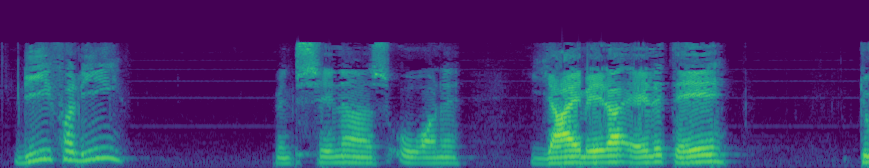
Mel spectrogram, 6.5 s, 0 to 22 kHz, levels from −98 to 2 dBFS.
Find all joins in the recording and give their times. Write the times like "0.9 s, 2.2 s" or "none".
2.2 s, 4.3 s

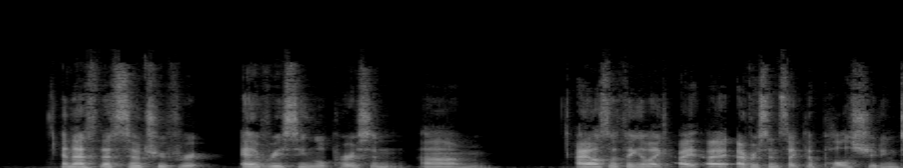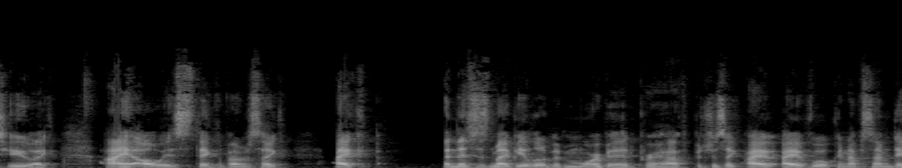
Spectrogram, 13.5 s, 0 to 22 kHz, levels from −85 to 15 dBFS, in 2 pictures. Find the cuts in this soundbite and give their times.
1.7 s, 3.1 s

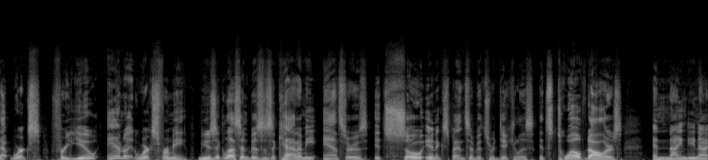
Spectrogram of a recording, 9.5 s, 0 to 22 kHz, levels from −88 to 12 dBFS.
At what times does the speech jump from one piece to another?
2.6 s

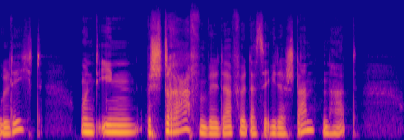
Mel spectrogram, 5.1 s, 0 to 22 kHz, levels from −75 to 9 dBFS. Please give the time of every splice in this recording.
1.8 s, 3.4 s

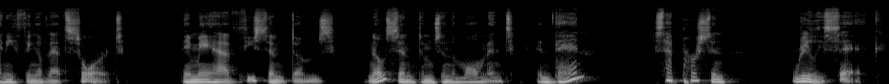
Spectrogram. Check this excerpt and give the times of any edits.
2.4 s, 3.6 s

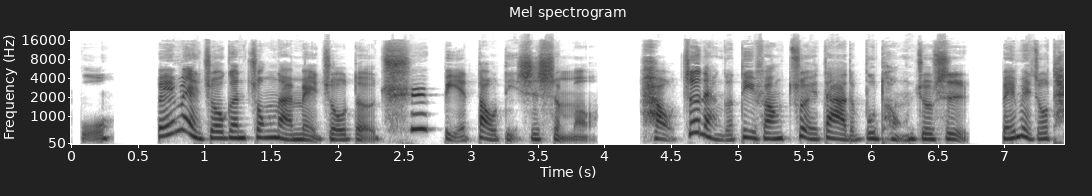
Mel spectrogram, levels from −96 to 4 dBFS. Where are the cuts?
none

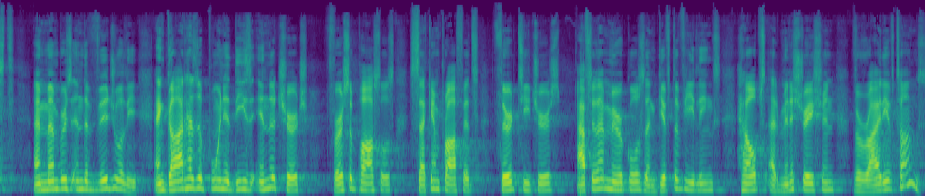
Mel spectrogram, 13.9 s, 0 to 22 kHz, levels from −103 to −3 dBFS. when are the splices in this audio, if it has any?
none

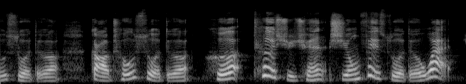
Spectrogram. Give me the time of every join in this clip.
2.0 s

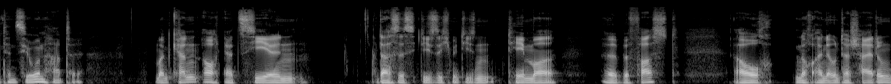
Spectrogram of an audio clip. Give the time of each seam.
2.2 s, 4.2 s

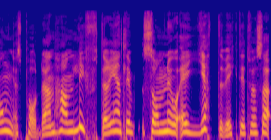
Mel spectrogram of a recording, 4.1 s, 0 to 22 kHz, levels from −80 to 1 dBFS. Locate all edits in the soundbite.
2.0 s

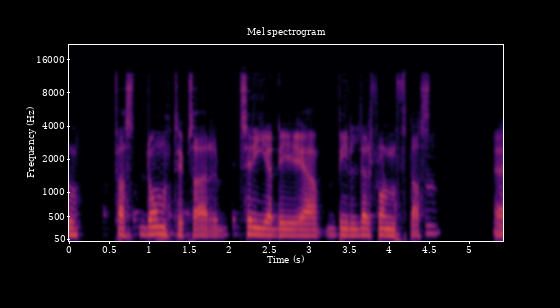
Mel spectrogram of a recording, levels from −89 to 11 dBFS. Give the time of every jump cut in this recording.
1.3 s, 4.1 s

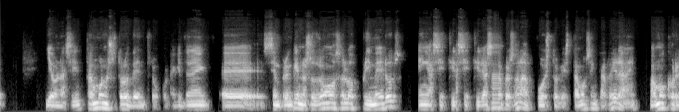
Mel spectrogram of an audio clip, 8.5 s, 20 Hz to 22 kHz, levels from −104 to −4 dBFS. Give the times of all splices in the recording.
2.1 s, 2.7 s, 3.7 s, 5.1 s, 5.7 s

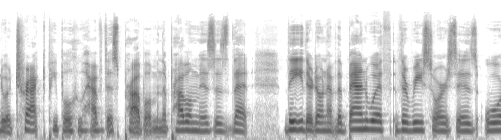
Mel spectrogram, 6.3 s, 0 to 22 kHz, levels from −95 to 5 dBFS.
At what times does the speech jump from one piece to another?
none

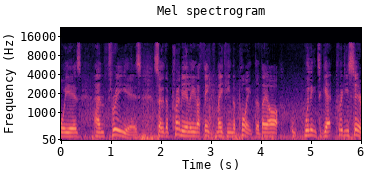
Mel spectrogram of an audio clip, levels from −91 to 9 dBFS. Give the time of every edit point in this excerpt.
none

